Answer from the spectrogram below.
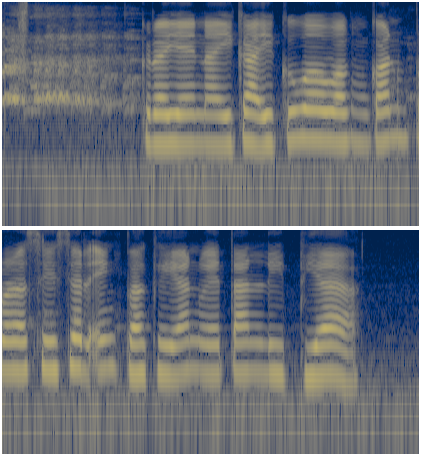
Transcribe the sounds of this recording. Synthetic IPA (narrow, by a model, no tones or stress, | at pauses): kɾejenaikaikuwəwəŋkɔnpɾəsisɪɾɪŋb̥ä̤ɡ̥e̤janwet̪anlib̥i̤a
